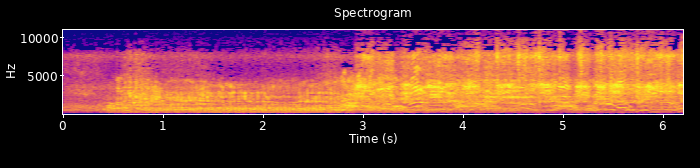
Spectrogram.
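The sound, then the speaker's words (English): A mountain lion lets out a loud, sustained roar that starts abruptly and rumbles on continuously for several seconds, harsh, with no talking over it. “Giant mountain lion found them. It chased them all the way back to the cave.”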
